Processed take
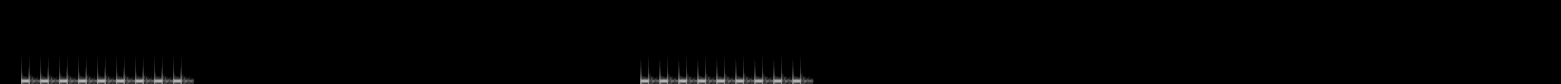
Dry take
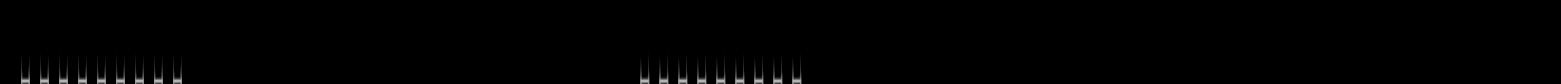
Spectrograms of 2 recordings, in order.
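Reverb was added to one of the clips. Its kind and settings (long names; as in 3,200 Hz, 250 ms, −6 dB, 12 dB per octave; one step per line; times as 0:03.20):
reverb whose tail is shaped and stops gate 140 ms falling, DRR 12 dB
level −1.5 dB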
